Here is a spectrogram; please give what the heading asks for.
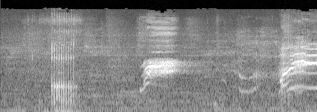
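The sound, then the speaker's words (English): A voice imitates a pig's squeal: a short rough burst, then a few shrill, high-pitched squealing cries, fairly loud, with quieter gaps between them. “Squeal. He does that really good.”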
